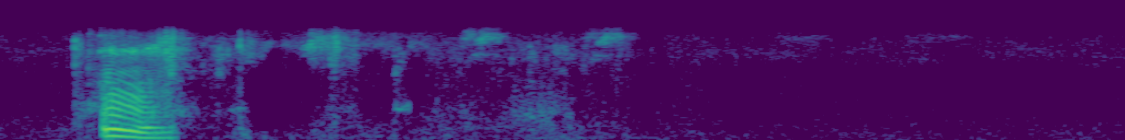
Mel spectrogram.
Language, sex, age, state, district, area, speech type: Santali, male, 30-45, West Bengal, Birbhum, rural, conversation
